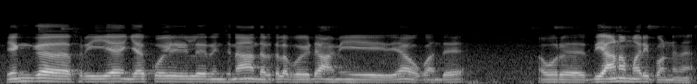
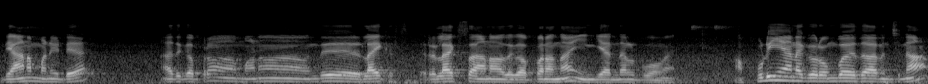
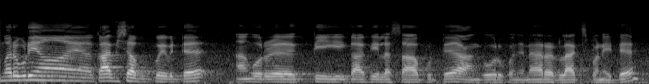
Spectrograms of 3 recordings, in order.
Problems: background sounds at intervals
